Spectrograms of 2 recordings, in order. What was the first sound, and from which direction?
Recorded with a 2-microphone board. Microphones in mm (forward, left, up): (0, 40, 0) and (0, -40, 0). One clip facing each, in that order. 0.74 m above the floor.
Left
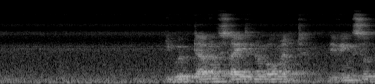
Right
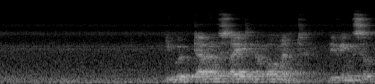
A man speaking, 10° left (ahead or behind).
